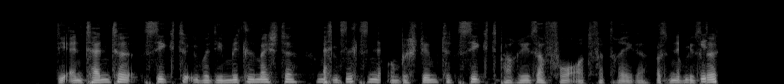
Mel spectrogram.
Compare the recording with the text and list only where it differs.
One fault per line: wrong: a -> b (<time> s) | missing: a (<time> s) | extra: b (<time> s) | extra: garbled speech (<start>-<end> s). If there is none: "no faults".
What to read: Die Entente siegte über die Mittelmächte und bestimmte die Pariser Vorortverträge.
extra: garbled speech (3.2-3.8 s)
wrong: die -> siegte (4.6 s)
extra: garbled speech (6.6-7.2 s)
